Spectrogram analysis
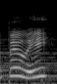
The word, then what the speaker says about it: buoy: Calling a boy a buoy? Shaking my head unsubscribe. It's pronounced buoy, silly.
